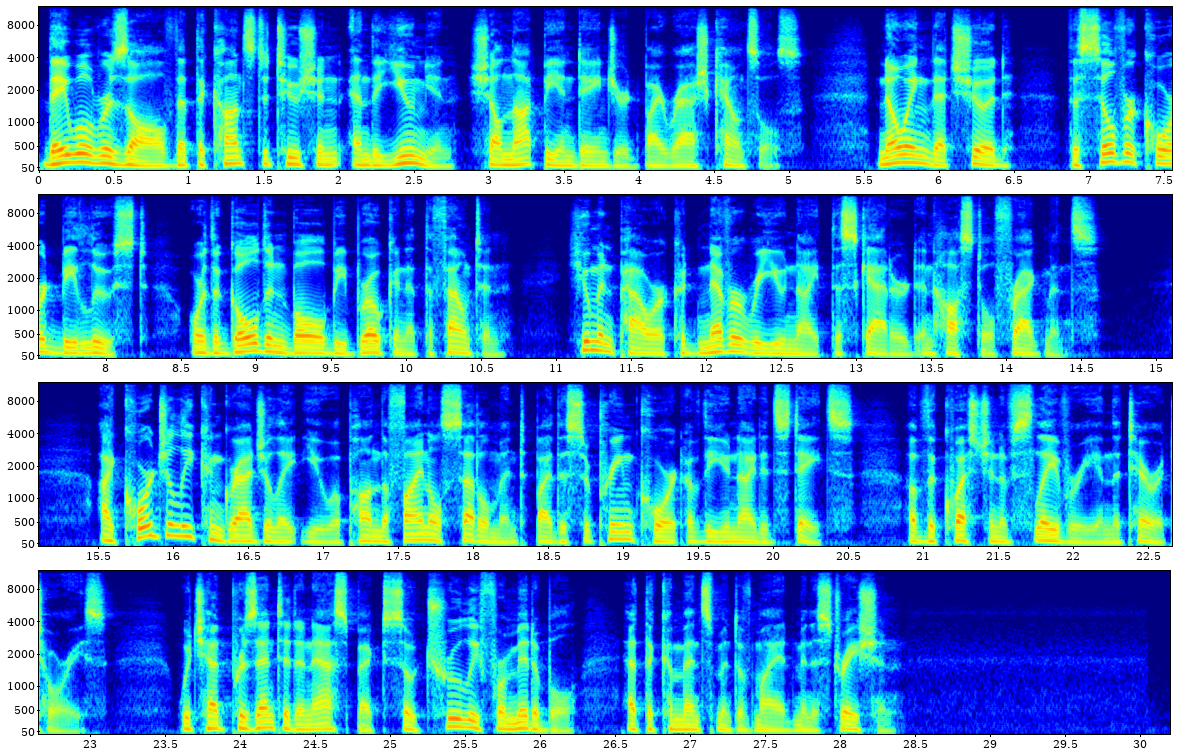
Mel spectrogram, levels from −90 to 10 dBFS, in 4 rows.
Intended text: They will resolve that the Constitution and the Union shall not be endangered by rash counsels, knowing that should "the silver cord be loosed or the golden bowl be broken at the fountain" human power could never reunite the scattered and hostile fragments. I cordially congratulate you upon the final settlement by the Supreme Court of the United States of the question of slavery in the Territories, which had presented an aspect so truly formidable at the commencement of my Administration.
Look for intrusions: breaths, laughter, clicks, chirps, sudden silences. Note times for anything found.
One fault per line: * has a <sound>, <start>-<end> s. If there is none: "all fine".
all fine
